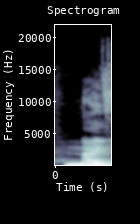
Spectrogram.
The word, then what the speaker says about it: knife: in the sound nice knife is starting with nerve because k is silent a knife a car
